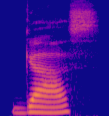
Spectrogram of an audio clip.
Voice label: "gas", Spanish syllable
